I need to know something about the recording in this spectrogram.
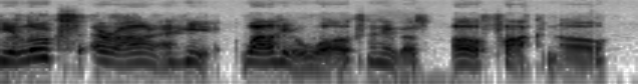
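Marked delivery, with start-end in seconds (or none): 3.0-4.0 very low mutter under the breath. A game narrator voices a character looking around while walking: very low voice. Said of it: "try to say it like very low voice".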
